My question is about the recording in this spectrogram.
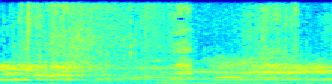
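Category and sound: animal, goat bleating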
